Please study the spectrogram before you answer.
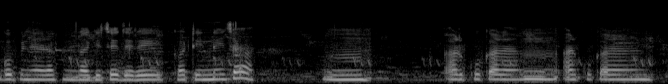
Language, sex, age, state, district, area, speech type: Nepali, female, 30-45, West Bengal, Alipurduar, rural, spontaneous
